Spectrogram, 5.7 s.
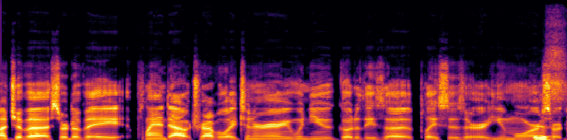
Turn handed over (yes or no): no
